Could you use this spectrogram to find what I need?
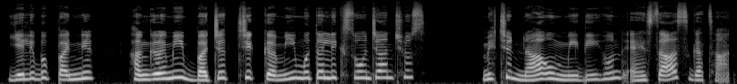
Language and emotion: Kashmiri, sad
